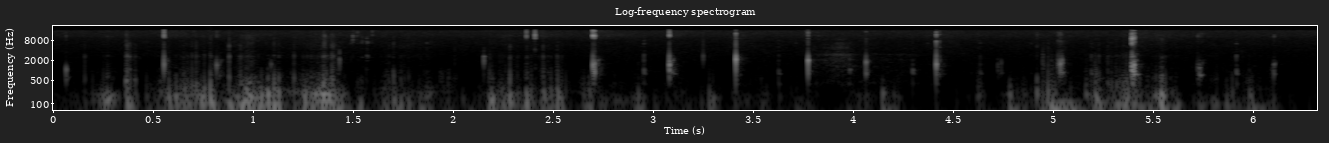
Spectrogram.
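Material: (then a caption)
Vinyl. A thin, flexible black woven-mesh vinyl placemat wrapped over a microphone is scratched and rubbed with the fingertips and short nails of both hands. The result is close, muffled rumbling and thumping, heavy in the low end, broken by irregular scratchy rustles and sharp bright ticks.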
